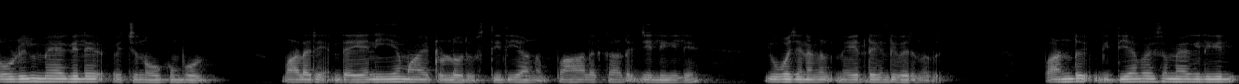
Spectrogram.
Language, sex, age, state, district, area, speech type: Malayalam, male, 60+, Kerala, Palakkad, rural, spontaneous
